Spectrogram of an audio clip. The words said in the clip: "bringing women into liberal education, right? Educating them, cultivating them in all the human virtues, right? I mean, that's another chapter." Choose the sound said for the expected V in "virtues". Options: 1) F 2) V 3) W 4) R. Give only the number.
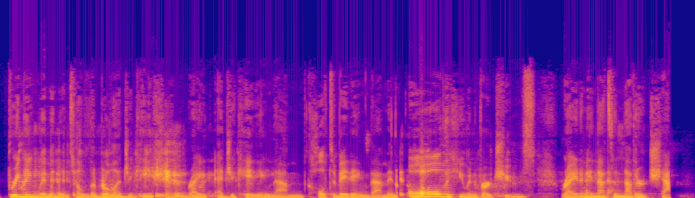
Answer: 2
